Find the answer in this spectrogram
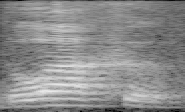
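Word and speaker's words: נח: 자, 그러면 그리고 요 배 노아흐. 노아우는 이제 이게 노아예요. 노아의 이제 헬라의 발음인 노아흐예요.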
